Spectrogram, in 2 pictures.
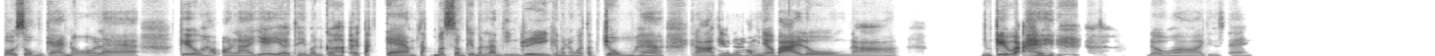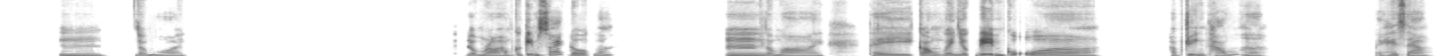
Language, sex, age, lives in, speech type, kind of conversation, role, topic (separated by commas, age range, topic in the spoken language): Vietnamese, female, 25-29, Vietnam, conversation, unstructured, none, Học trực tuyến khác gì so với học truyền thống?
